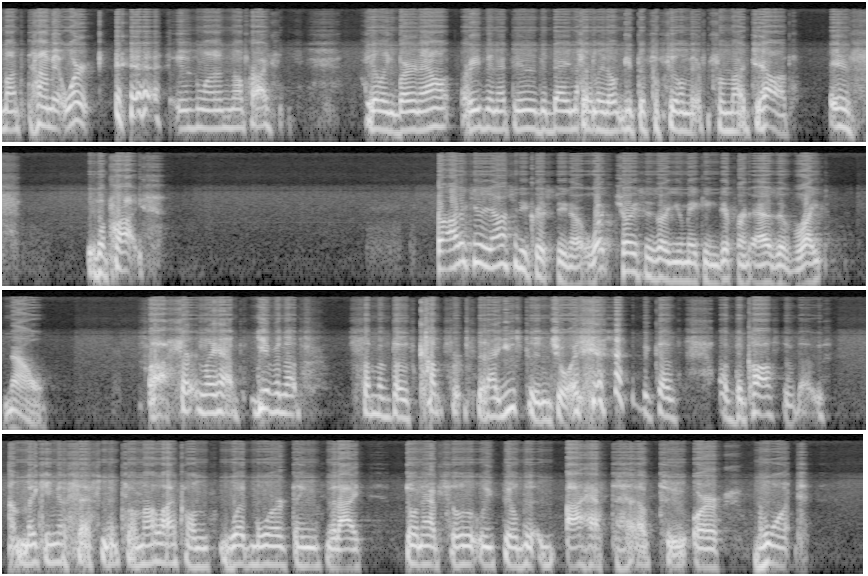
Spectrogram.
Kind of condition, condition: link, phone line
